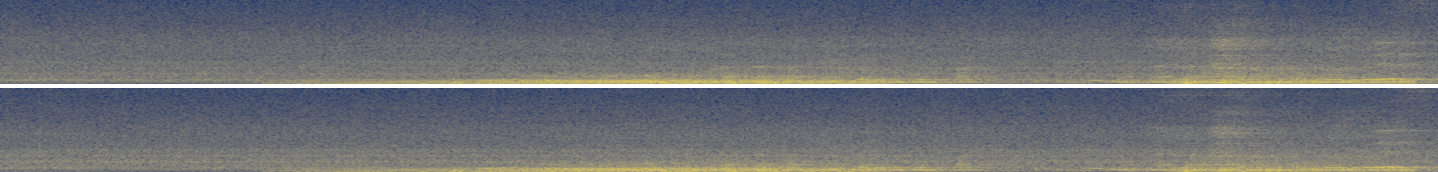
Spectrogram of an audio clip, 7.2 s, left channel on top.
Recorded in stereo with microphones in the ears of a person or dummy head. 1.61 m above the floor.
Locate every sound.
1.3 s laughter: centre (ahead or behind), 0.9 m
